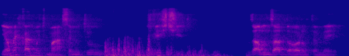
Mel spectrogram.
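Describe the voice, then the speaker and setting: A man from Northeast Brazil, an academic presenter, chatting on a video call in a relaxed, slangy, animated way. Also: lowish voice, fast talker, very noisy. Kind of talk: casual chat on a video call.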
